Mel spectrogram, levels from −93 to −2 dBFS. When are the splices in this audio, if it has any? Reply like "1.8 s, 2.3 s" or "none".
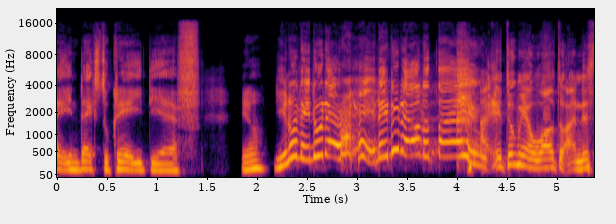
none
